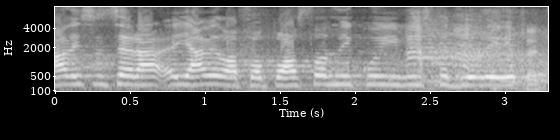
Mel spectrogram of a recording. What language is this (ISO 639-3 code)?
srp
